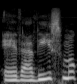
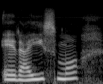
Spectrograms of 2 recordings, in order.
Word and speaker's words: edadismo: Se dice edadismo con 2 Ds, no se dice edaísmo, tampoco, aunque se dijo en un tiempo ageísmo, de age en inglés, aunque desde luego este edadismo está reproduciendo una palabra del inglés, ¿no?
